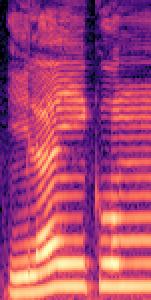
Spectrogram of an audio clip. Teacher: pastikan dengungkan dengan 2 harakat, rapatkan bibir sebab jumpa dengan mim sabdu, idgham mislain saghir. Mim kosong bertemu dengan mim sabdu.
